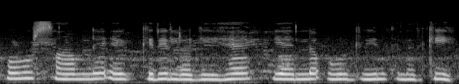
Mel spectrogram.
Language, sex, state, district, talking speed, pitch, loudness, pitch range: Hindi, female, Uttar Pradesh, Saharanpur, 145 wpm, 245 Hz, -14 LUFS, 240-255 Hz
